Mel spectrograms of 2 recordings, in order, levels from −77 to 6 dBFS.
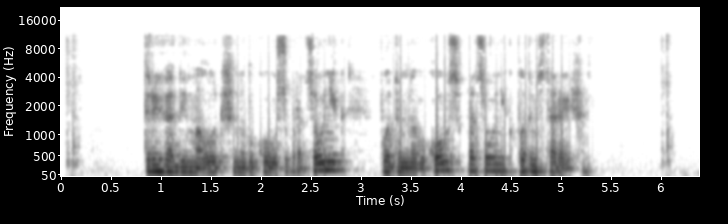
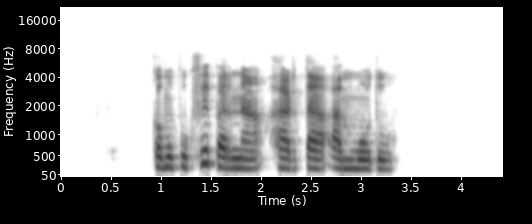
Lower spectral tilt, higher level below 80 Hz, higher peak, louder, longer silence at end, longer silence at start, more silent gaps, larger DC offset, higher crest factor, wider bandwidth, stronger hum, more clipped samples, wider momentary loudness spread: first, -6.5 dB/octave vs -5 dB/octave; first, -44 dBFS vs -64 dBFS; about the same, -2 dBFS vs -2 dBFS; about the same, -18 LUFS vs -17 LUFS; about the same, 1.1 s vs 1.1 s; second, 0.1 s vs 0.9 s; neither; neither; about the same, 16 dB vs 18 dB; first, 11.5 kHz vs 7.2 kHz; neither; neither; first, 9 LU vs 6 LU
